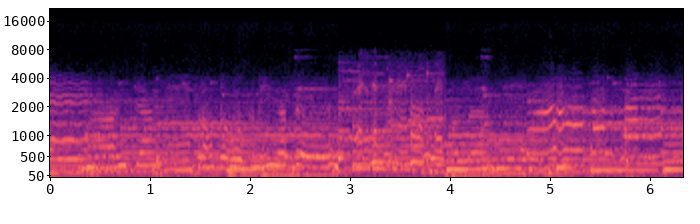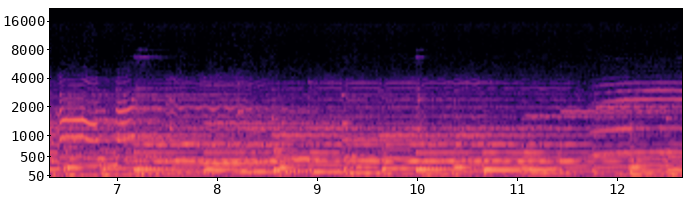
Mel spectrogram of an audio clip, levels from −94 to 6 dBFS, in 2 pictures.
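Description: From 2.88 to 3.95 s the sound abruptly turns high and hurried, rising by roughly ten semitones and rushing along at nearly double pace, then drops back to normal. This is a section at the wrong speed: that stretch runs about 1.89 times faster than it was recorded, so pitch and tempo shift together. The likely cause is an editor or player handling that segment against the wrong clock rate.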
